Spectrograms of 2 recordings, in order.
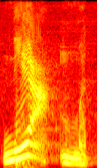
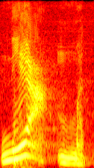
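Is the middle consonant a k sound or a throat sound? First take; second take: throat sound; throat sound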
